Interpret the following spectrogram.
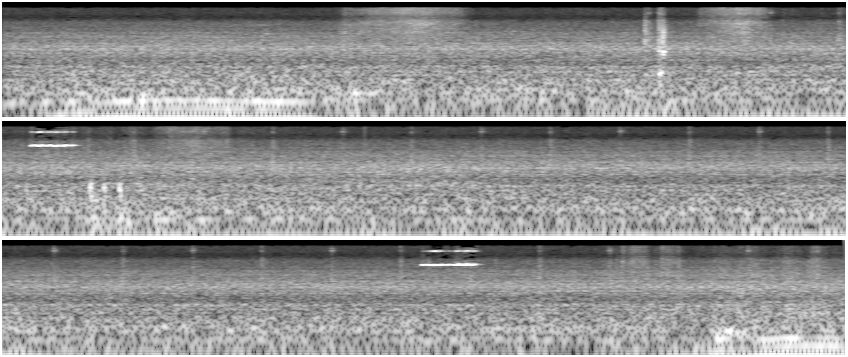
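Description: Steady low engine and road noise heard from inside a car's cabin as it drives slowly through a turn at an intersection.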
